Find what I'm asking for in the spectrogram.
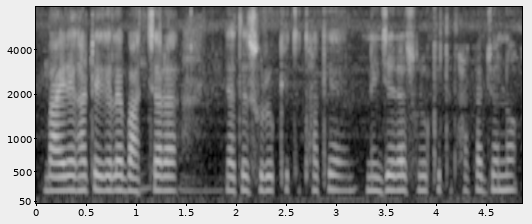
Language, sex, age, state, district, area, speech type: Bengali, female, 18-30, West Bengal, Cooch Behar, urban, spontaneous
